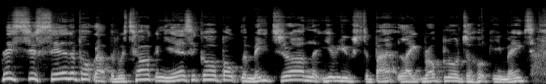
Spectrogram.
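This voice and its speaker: A man with a Teesside accent, a fairly high pitch, very wide pitch swings and a very fast pace, over noticeable background noise. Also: hardly any pauses, very even loudness. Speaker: football fan, host's brother-in-law. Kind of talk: casual chat. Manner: animated.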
